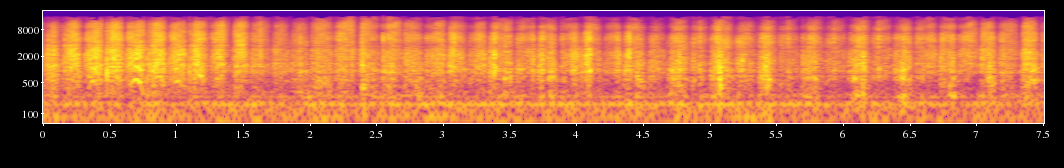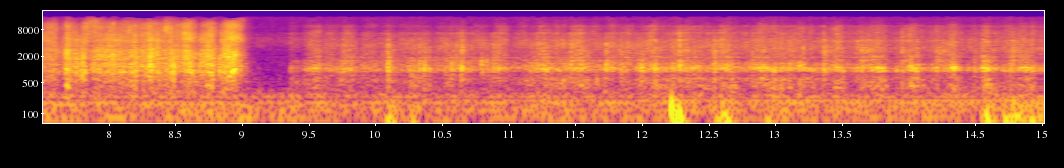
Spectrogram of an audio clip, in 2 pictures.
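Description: A wooden-handled bristle brush scrubs soap foam over the upper of a black glossy leather loafer, making fast, rough scratchy strokes with a bright hiss. Around the nine-second mark the brushing stops abruptly, leaving quieter, softer rubbing and a few low bumps.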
